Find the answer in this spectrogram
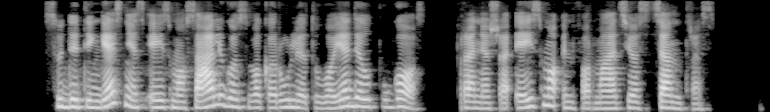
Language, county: Lithuanian, Vilnius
